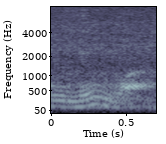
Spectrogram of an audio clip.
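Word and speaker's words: Enunwa: Quincy and That would be a Nunwa. All right. Wow. He Nunwa. looked it up on Webster's to see the exact pronunciation.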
